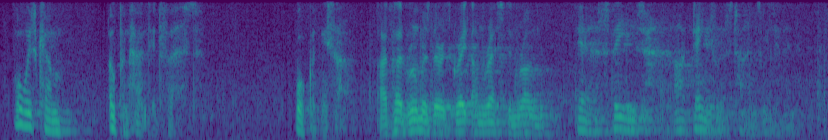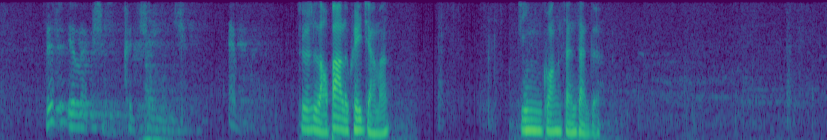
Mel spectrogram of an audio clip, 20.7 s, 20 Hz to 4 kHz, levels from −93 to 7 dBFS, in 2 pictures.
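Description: No technical faults can be heard; the audio carries the ordinary character of a WebRTC call path, with nothing above 4 kHz, as fits a G.711 mu-law telephone-band codec.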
